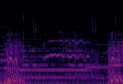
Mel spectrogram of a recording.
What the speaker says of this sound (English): And dancing, more horse noises.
